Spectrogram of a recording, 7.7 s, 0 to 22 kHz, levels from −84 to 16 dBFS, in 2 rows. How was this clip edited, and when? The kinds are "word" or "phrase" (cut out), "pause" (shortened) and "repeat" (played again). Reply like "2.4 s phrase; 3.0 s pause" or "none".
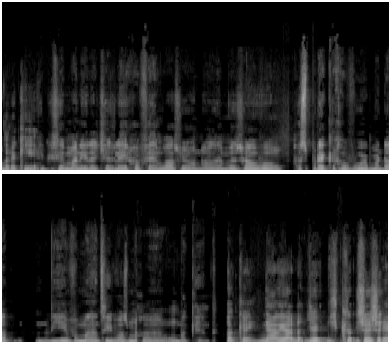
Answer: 1.1 s word; 2.9 s pause; 5.2 s word; 6.1 s pause

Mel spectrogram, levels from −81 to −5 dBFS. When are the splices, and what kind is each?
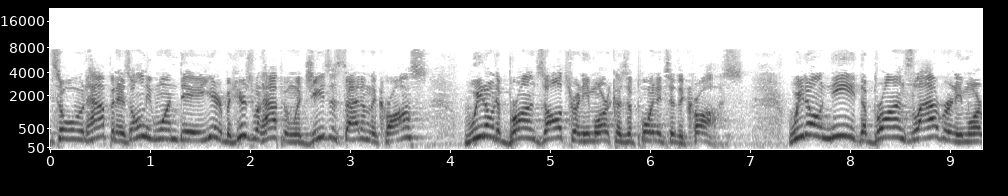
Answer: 4.4 s word

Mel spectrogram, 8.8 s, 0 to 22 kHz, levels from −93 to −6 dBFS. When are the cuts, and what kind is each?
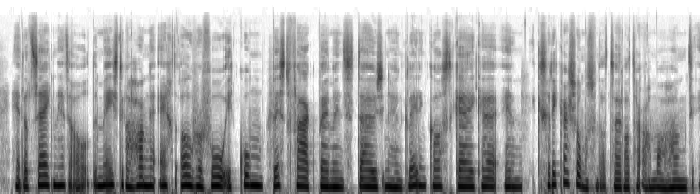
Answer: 1.6 s word; 3.4 s pause; 4.8 s phrase; 6.5 s word; 7.4 s word; 7.8 s word

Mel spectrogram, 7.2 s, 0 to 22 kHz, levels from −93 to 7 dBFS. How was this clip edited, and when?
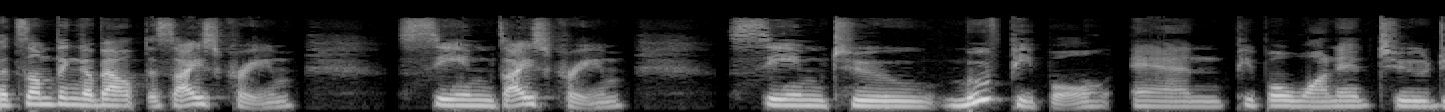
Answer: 2.5 s repeat

